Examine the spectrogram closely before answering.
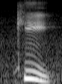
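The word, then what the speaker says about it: quay: tempted by the key it is key pronounced ki okay ki that is the harbor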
